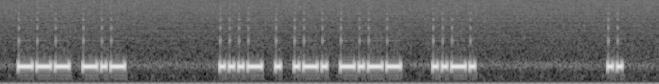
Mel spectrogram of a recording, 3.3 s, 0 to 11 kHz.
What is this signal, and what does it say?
Morse code, heard as a keyed tone, about 53 wpm, spaced as for 32 wpm, 690 Hz. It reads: OK VERY FI
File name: archived / CRSnet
